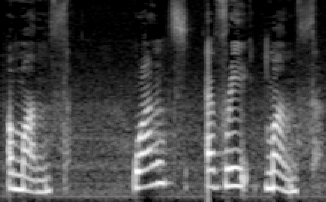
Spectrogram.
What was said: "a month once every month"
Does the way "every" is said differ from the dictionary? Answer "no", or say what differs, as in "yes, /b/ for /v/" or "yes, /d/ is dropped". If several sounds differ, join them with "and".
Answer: no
